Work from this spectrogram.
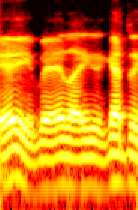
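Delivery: edgy, nervous, uneasy way of talking. Imitating the other speaker looking around on the show: mock nervous. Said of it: "I mean nervous like you".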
